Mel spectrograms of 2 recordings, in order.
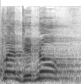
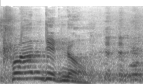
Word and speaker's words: Llandudno: This guy, front and centre, where you're sitting there, face like fucking thunder, went, it's not Llandudno, you bloody fool. It's Llandudno. In Wales, the double L is pronounced with a C.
